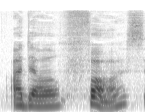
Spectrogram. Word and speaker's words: ἀδελφός: Adelphos is the word for brother, and it likes to be accented on the last syllable.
